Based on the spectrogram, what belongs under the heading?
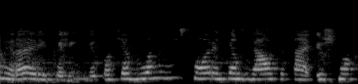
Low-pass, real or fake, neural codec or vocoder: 5.4 kHz; real; none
